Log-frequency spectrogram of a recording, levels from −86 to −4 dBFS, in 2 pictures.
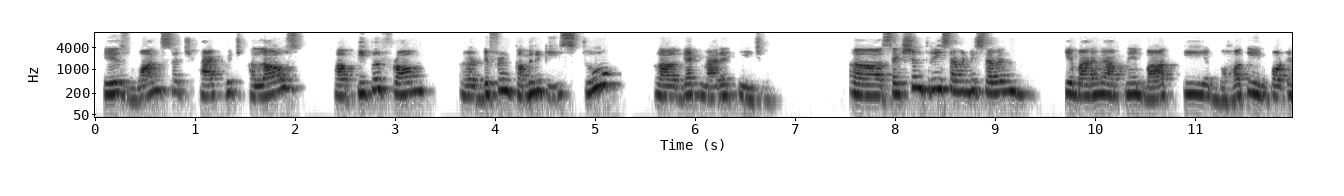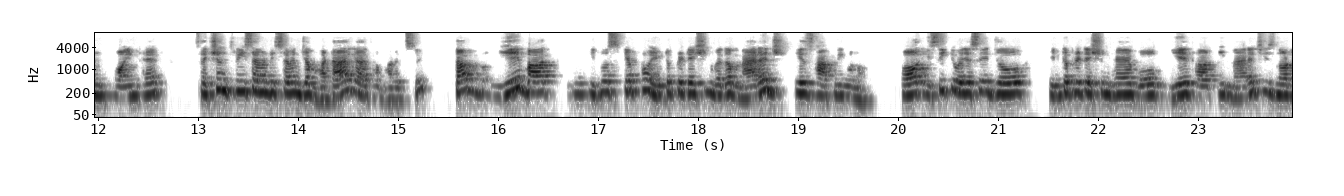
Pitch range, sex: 175-225 Hz, male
